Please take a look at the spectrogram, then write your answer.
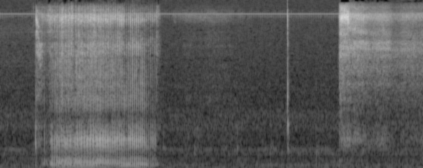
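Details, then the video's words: Cavalier King Charles Spaniel named Frodo, asleep and snoring as he does every day: a long rasping, rattling snore of about two seconds, a quiet pause with a brief click, then another harsh snore starting. "My dog Frodo snores like an old man"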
